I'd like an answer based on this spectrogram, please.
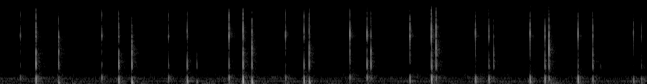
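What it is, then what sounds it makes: Plastic lotion squeeze tube. A white plastic body butter squeeze tube with a pink cap is held upright and tapped with long nails. About 25 sharp, dry, bright clicks come in a quick, uneven rhythm, each dying away almost at once, over a faint steady low hum.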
